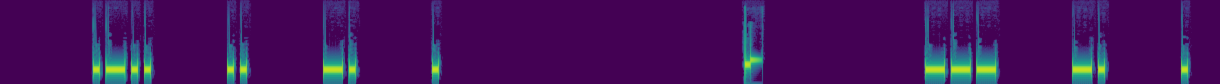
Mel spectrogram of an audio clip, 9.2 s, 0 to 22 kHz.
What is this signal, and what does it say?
Morse code, heard as a keyed tone, about 25 wpm, spaced as for 12 wpm, 700 Hz. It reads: LINE ONE
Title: 4x Character Spacing - Top 200 Words - 25wpm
